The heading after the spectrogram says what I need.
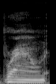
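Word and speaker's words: Braun: friends ask someone says b r a u n is pronounced Brown in German so people who know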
